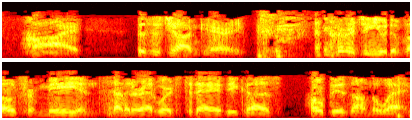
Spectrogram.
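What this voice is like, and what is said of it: Imitates another person's voice. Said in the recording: “hear you do an impression of your stepfather”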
